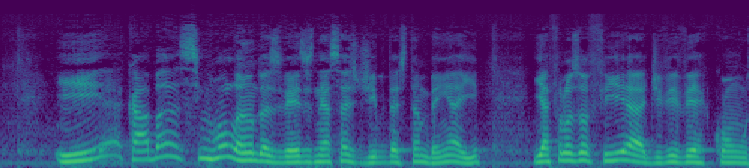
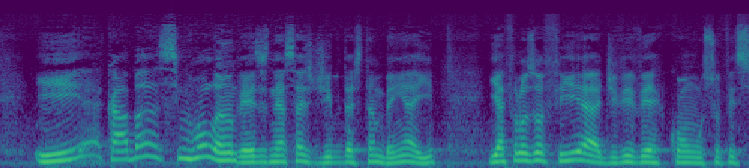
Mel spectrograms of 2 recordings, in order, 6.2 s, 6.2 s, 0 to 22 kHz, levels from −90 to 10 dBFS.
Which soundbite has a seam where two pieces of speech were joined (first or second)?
second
